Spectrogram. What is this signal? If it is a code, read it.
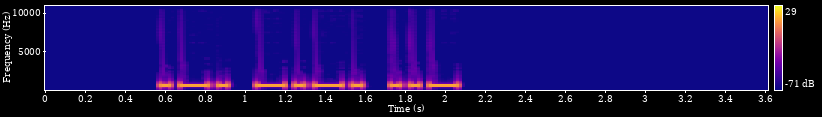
Morse code, heard as a keyed tone, about 25 wpm, 700 Hz. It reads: RCU
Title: USA Call Sign Postfixes - 3 Letters 25wpm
